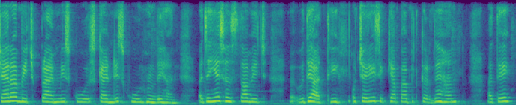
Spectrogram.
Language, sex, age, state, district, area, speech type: Punjabi, female, 18-30, Punjab, Fatehgarh Sahib, rural, spontaneous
